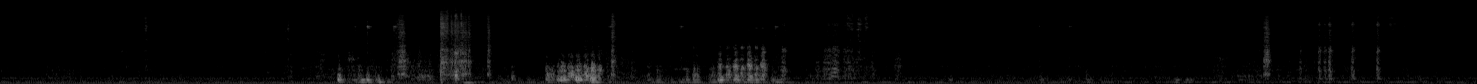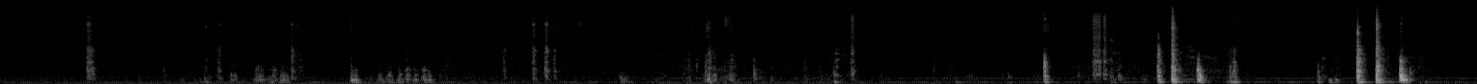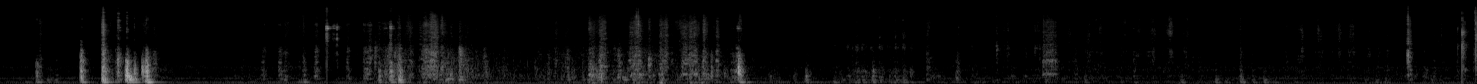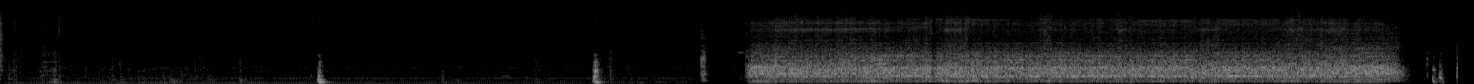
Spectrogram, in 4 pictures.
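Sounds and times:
metal tools clicking and tapping: 32.7 - 33.6.

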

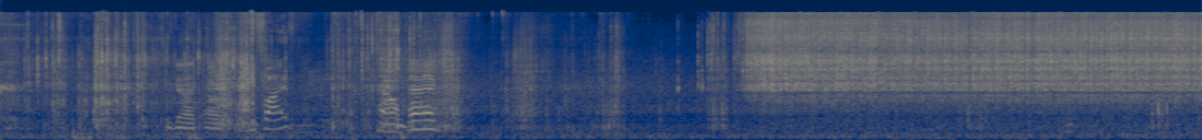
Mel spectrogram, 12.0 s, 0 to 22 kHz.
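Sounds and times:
birdseed pouring through funnel: 7.4 - 12.0.

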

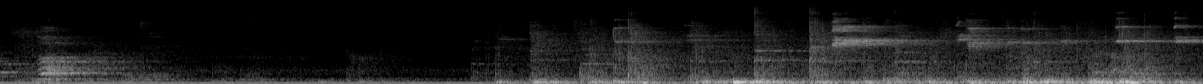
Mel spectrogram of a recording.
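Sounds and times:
racket hitting shuttlecock: 4.7 - 11.7
shoe squeaks on court: 5.0 - 12.0.

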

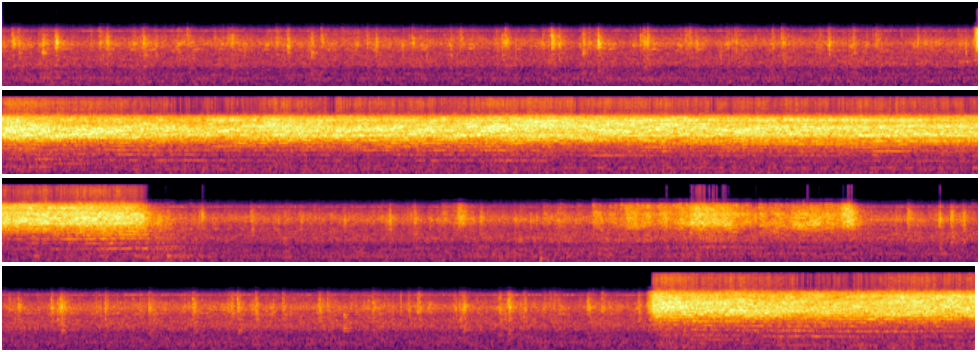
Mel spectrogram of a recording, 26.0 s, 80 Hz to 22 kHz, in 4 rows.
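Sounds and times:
clattering mill machinery: 0.0 - 26.0
saw whining through log: 6.5 - 14.2, 16.9 - 18.8, 23.8 - 26.0.

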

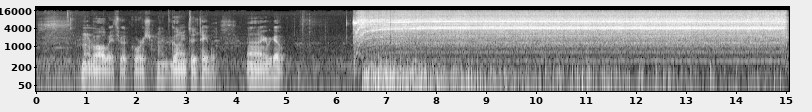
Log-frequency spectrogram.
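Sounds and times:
cordless drill whining: 6.3 - 15.0.

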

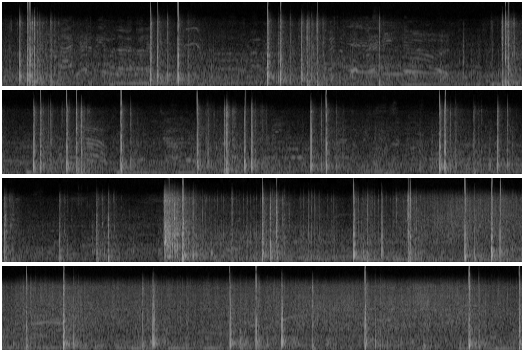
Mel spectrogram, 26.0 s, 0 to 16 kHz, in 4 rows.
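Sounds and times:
fireworks crackling: 0.0 - 2.7, 3.3 - 4.9, 5.7 - 26.0
firework bangs: 11.9 - 26.0.

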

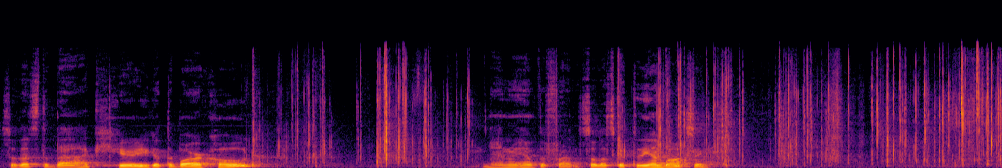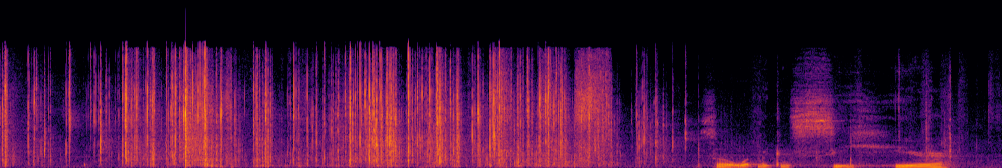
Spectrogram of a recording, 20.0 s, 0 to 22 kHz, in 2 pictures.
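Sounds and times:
plastic bag crinkling: 2.4 - 4.9, 6.0 - 17.2.

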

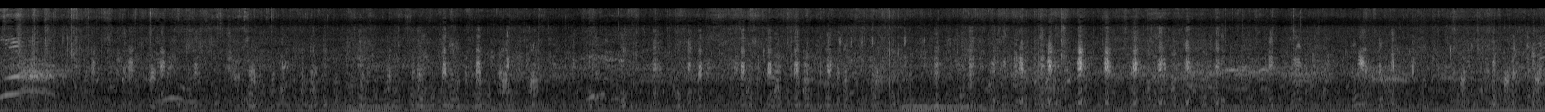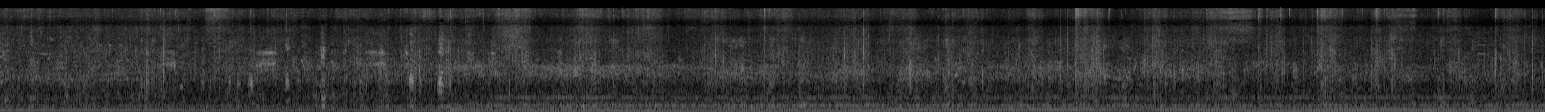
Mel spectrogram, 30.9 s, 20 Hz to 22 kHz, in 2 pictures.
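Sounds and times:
ducks quacking: 0.0 - 30.9
steady low rumble: 0.0 - 30.9.

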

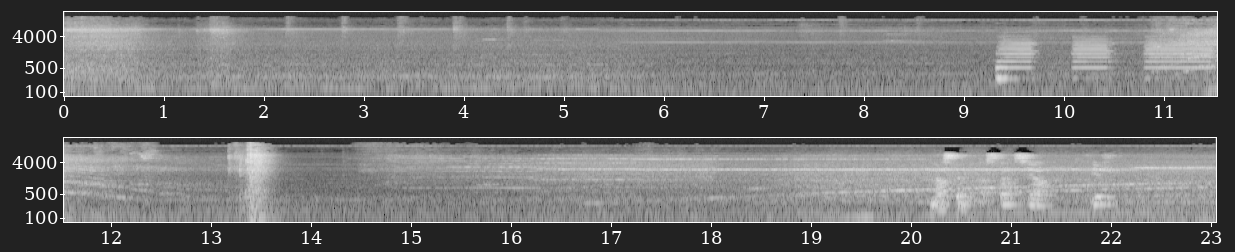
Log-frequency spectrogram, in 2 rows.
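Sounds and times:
train hum: 0.0 - 23.0
warning beeps: 5.5 - 11.8
sliding doors closing with thump: 13.2 - 13.8.

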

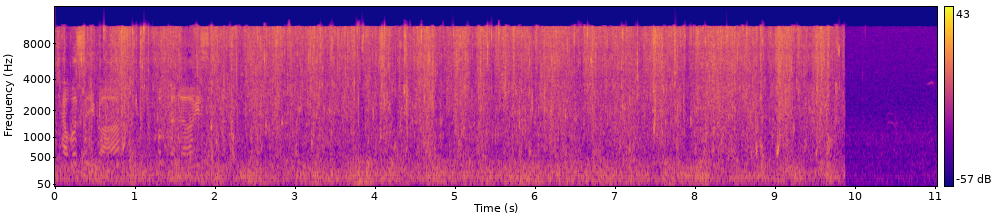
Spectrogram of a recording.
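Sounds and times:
water lapping against hull: 0.0 - 9.9
wind noise on microphone: 0.0 - 9.9.

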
